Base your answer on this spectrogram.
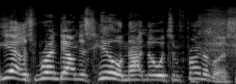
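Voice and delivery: high, loud hammed-up cheer; mock knights. Friend mocks the Knights running downhill, high loud mock cheer. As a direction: charge in like eager fools.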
